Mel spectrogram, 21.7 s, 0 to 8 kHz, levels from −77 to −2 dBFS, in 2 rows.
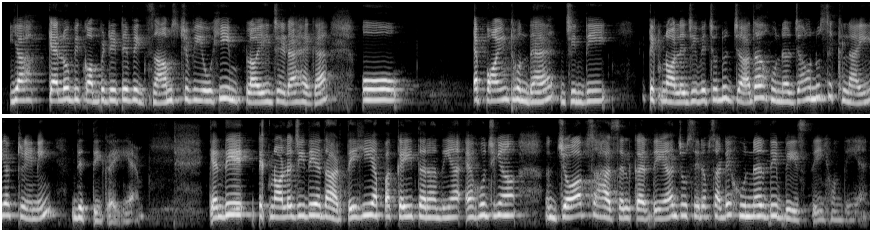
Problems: background sounds at intervals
